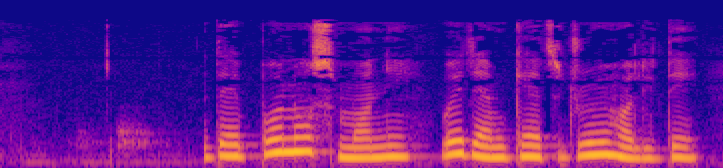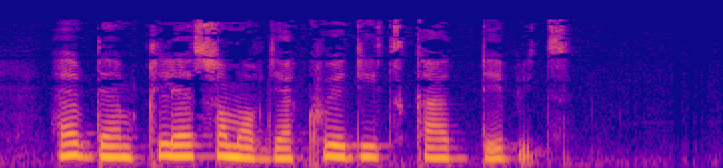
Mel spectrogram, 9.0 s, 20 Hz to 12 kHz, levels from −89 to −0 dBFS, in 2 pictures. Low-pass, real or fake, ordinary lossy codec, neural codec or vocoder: 10.8 kHz; real; MP3, 32 kbps; none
